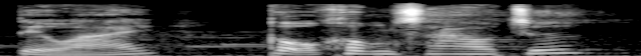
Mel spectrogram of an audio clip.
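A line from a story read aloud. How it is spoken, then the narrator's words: Quick shout. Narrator (Vietnamese): Hứa Ôn Noãn phản ứng rất nhanh, liền hét lên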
